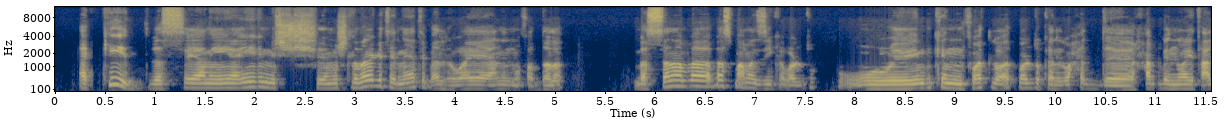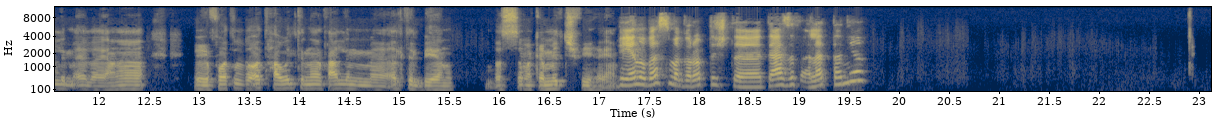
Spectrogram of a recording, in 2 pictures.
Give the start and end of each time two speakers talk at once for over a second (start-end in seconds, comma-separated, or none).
none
